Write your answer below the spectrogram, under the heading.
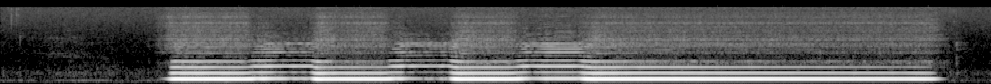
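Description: Armenian duduk in A, a double-reed instrument, playing a held C-sharp that rises to D and back several times by tightening the bottom lip, a lip vibrato of about a half step, then settling into a long steady note. The playing starts about two seconds in and stops shortly before the end.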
